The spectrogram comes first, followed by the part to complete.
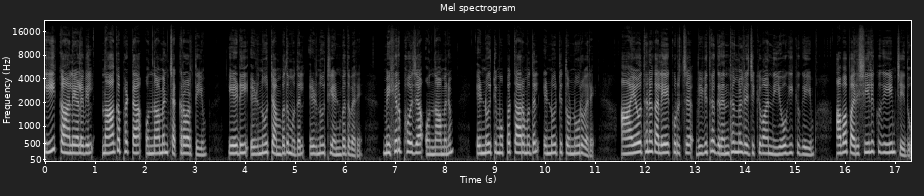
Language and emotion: Malayalam, neutral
